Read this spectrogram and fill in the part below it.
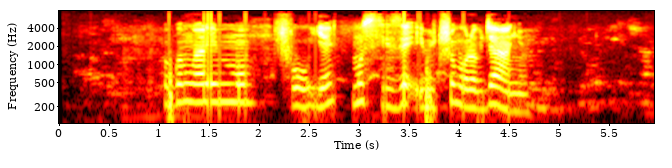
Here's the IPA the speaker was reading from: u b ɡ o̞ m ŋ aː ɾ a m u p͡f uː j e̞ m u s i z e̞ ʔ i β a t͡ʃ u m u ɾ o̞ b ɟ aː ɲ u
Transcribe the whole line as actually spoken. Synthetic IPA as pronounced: u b ɡ o̞ m ŋ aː ɾ i m u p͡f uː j e̞ m u s i z e̞ ʔ i β i t͡ʃ u m u ɾ o̞ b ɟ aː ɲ u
